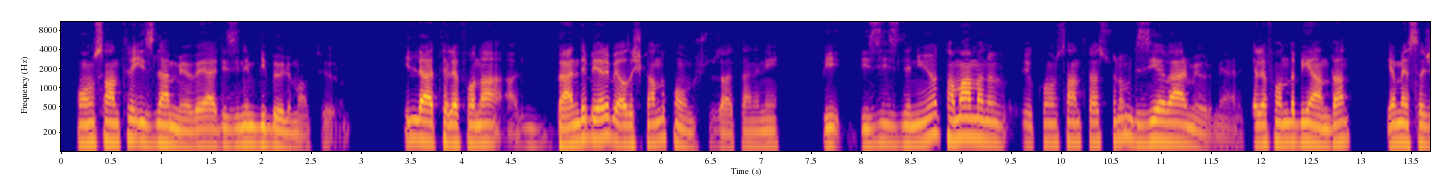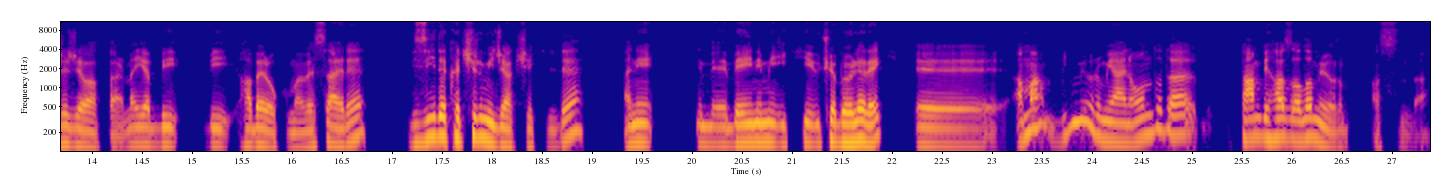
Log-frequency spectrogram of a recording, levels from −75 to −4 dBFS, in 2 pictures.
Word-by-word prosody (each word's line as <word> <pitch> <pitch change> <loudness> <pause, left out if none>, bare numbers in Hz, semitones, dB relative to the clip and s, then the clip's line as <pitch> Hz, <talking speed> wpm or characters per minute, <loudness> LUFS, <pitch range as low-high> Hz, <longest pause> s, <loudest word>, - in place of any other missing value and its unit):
konsantre 140 +2 +2
izlenmiyor 130 -6 +2
veya 115 0 +1
dizinin 120 +2 0
1 125 -2 +1
bölümü, 100 -5 -1
atıyorum. 90 0 -17 0.5
İlla 150 -1 +6
telefona, 135 -1 +1
hani, - - -14 0.4
bende 130 +7 +4
bir 160 - +4
ara 170 +1 +4
bir - - +3
alışkanlık 135 +4 -1
olmuştu 100 -7 -5
zaten. 100 +1 -6
Hani, 105 +1 -6 0.4
bir 120 -2 -2 0.2
dizi 115 +4 -3
izleniyor. 130 +7 -1
Tamamen 165 -2 +4 0.4
öv 130 - -6
konsantrasyonumu 140 +4 -4
diziye 145 +2 +2
vermiyorum, 120 -11 +1
yani. 80 -2 -17
Telefonda 140 +1 +1
bir 140 - +1
yandan 135 +2 +3 0.4
ya 130 - +2
mesaja 130 -2 +1
cevap 105 -4 -2
verme 110 +8 -5
ya 120 -1 -2
bir 125 -1 -3 0.2
bir 115 -4 -6
haber 115 0 0
okuma 100 +1 -4
vs. 110 - -9 0.8
Diziyi 145 +6 0
de 175 -1 +7
kaçırmayacak 145 - +2
şekilde 115 - -5 0.4
hani 135 +2 0 0.4
be 125 -2 -3
beynimi 135 +1 +4
2'e 130 +2 -4
3'e 135 +2 -1
bölerek, 140 +3 +4 0.2
eee, 115 - -3
ama - - 0 0.2
bilmiyorum, 250 - -1
yani, 140 -2 +1
onda 185 +10 -3
da 185 -3 0 0.5
tam 165 +1 +3
bir 165 - +1
haz 165 0 +2
alamıyorum 150 -9 -1 0.2
aslında. 90 - -18
135 Hz, 135 wpm, -23 LUFS, 115-150 Hz, 0.8 s, de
